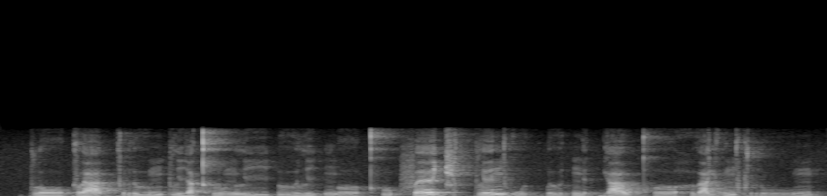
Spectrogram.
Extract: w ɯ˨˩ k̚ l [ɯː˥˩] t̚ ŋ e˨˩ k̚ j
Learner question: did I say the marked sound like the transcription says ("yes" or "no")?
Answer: no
